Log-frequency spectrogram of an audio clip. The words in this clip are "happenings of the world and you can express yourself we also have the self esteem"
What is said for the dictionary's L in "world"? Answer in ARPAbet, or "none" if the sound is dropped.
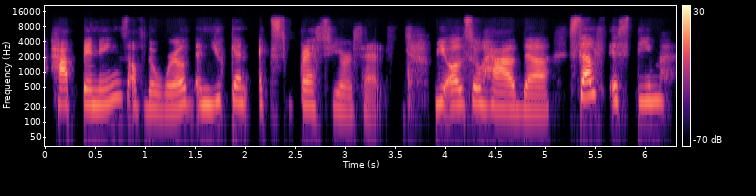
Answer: L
